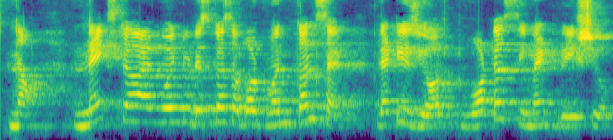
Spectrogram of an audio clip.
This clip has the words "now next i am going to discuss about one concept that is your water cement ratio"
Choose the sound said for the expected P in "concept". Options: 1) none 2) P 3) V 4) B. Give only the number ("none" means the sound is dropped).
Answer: 1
